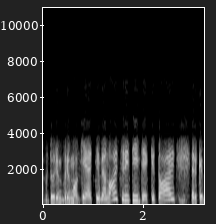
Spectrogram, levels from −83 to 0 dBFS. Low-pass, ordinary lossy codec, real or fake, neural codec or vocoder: 7.2 kHz; MP3, 96 kbps; real; none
